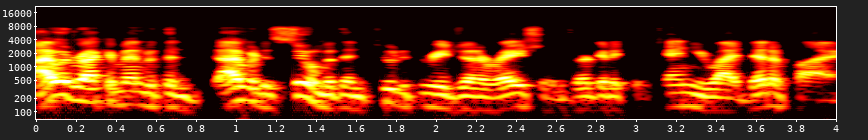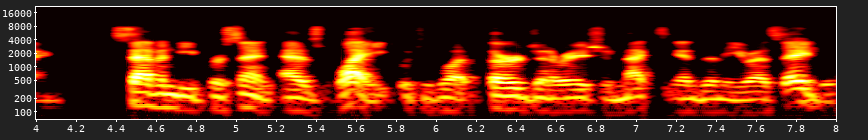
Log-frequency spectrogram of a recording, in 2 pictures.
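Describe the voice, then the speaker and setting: Very fast male speech with an American accent, vocal fry and very wide pitch swings. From US Midwest, Chicago. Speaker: political science professor. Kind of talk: casual chat.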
